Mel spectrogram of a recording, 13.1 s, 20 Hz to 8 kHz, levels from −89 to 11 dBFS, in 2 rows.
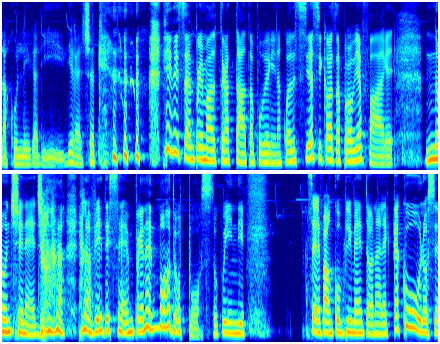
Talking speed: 165 wpm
